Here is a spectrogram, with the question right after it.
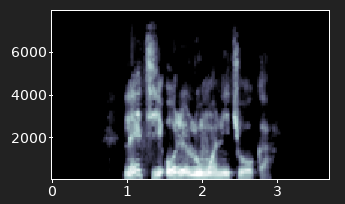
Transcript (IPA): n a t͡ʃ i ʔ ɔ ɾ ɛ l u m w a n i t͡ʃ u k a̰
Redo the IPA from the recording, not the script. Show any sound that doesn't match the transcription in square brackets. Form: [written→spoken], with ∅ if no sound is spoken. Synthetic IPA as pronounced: n [a→ɛ] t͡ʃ i ʔ ɔ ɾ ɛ l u m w a n i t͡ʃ [u→ɔ] k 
